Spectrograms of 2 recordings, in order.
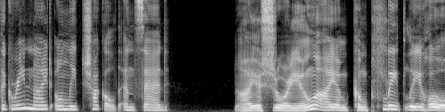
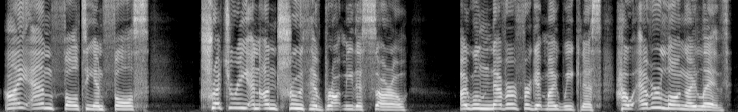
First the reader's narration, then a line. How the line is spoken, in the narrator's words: cried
